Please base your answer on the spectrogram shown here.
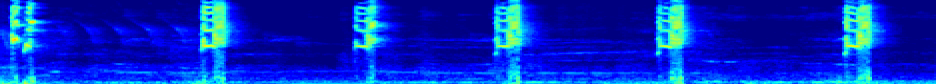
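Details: Lovebird calling to make other lovebirds answer: six harsh, high-pitched squawks repeated at steady intervals of just over a second, each short and rasping, with low background hum.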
